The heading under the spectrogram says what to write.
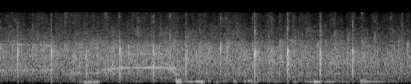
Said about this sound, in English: Again, let's give Kathy Fikes another big round of applause. Thank you.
